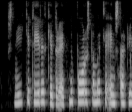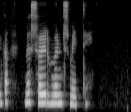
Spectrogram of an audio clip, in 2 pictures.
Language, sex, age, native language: Icelandic, female, 30-39, Icelandic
